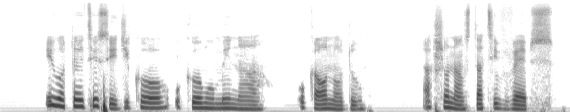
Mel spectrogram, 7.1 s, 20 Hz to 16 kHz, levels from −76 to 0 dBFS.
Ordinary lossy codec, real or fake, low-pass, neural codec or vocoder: AAC, 64 kbps; fake; 14.4 kHz; autoencoder, 48 kHz, 128 numbers a frame, DAC-VAE, trained on Japanese speech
